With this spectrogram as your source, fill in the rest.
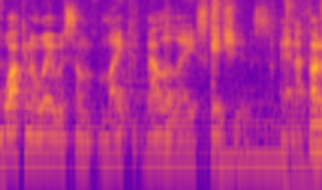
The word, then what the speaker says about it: Vallely: I ended up walking away with some Mike Vallely skate shoes. And I thought it was Valley. I thought it was Vallely. I just looked on YouTube. The way he says it is Vallely.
